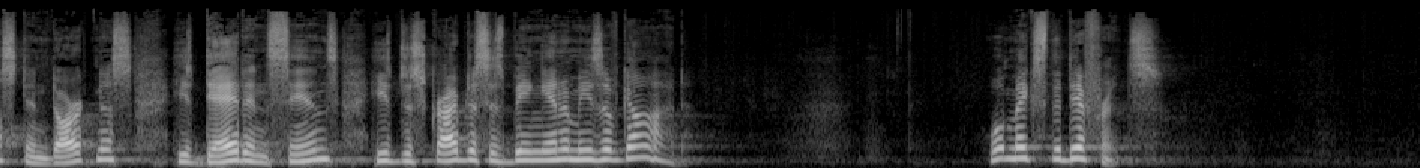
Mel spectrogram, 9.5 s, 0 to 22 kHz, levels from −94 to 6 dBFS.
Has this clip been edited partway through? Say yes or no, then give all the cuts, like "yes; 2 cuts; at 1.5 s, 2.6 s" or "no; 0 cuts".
yes; 1 cut; at 1.3 s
